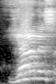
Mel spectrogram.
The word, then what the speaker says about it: Giannis: can't believe that but Giannis an tumbo you got the G but the g is silent you don't say the G watch this Nicolo yic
